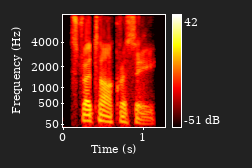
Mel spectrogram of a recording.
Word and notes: stratocracy: British English

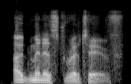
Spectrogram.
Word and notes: administrative: British English

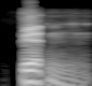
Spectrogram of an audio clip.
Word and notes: bitten: American English

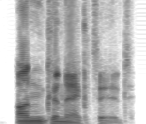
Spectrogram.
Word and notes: unconnected: British English

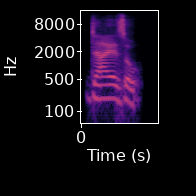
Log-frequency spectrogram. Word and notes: diazo: Indian

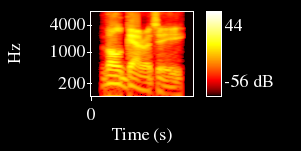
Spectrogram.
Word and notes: vulgarity: British English

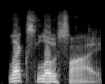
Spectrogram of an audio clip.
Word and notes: lex loci: American English

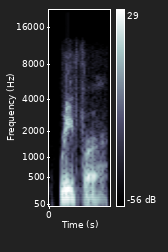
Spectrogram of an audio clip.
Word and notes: reefer: American English

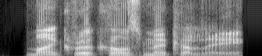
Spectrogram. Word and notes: microcosmically: British English

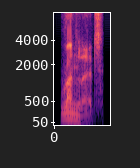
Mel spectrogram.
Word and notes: runlet: British English

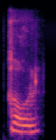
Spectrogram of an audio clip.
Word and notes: hole: Indian

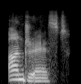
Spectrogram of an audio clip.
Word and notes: undressed: Indian

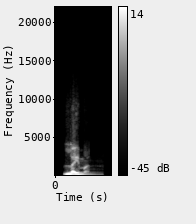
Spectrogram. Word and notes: layman: British English

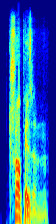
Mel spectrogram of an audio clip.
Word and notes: tropism: British English

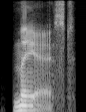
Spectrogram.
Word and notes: mayest: British English

